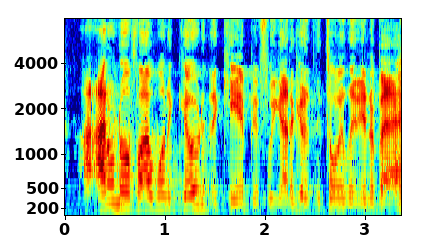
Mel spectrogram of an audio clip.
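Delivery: put-on fast, worried boy's voice, blurted through a laugh.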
